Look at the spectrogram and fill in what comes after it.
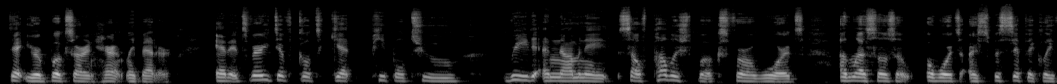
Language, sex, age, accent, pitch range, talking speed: English, female, 50-69, American, 125-185 Hz, 145 wpm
